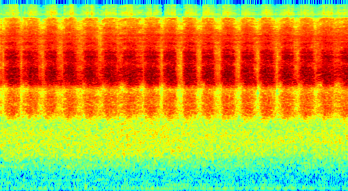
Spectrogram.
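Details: Cicadas in a Mediterranean summer, recorded in nature, fill the air with a high, shimmering buzz that pulses steadily a few times each second.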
